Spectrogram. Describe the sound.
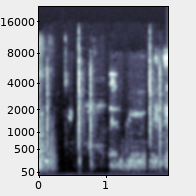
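A few sharp keyboard clicks sound in quick, uneven pairs, close and fairly crisp, over low murmured voices in the background.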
